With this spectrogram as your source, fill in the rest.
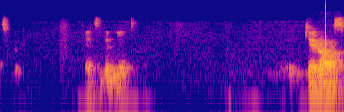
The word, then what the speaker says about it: kairos: Keros, which is how you pronounce that, Kairos for the English, is about time which isn't measured.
